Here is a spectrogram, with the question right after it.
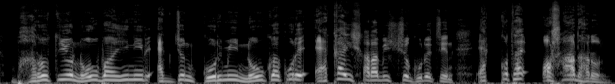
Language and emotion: Bengali, surprised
